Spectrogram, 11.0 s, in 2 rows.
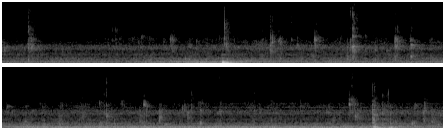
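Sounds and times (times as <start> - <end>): chewing clicks and smacks: 0.2 - 0.6, 1.3 - 9.0, 9.7 - 11.0.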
